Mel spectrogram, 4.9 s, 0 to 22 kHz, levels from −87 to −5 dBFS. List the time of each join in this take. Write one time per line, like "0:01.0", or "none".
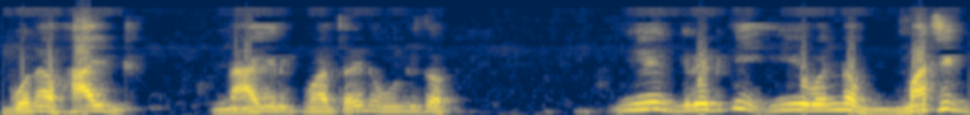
none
